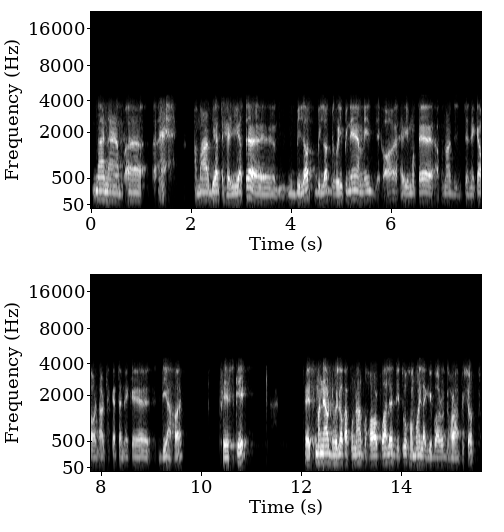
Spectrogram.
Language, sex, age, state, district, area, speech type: Assamese, male, 45-60, Assam, Lakhimpur, rural, conversation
